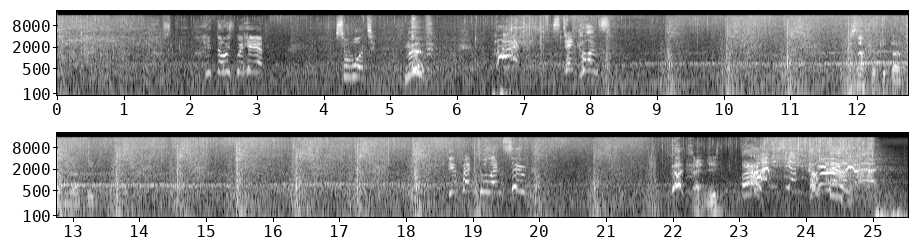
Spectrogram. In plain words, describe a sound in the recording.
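A middle-aged man talks into a microphone.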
